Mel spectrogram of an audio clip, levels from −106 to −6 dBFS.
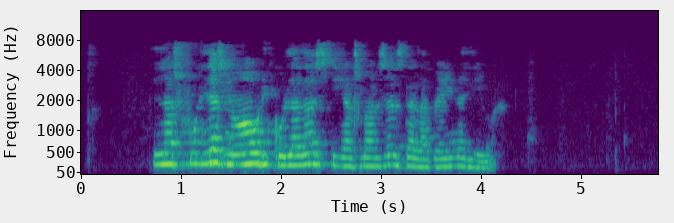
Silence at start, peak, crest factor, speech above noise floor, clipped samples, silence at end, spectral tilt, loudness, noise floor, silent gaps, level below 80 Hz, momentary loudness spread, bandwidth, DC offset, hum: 0.75 s; -14 dBFS; 20 dB; 57 dB; under 0.1%; 1.6 s; -6 dB/octave; -32 LUFS; -88 dBFS; none; -76 dBFS; 14 LU; 7.8 kHz; under 0.1%; none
